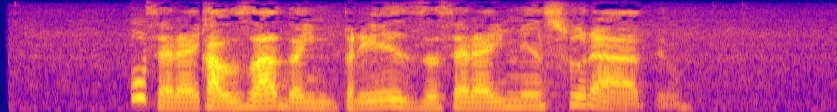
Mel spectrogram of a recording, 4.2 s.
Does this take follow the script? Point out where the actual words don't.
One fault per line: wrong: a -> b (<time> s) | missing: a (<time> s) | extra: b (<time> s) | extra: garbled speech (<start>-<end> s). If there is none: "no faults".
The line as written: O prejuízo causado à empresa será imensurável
wrong: prejuízo -> será (0.7 s)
